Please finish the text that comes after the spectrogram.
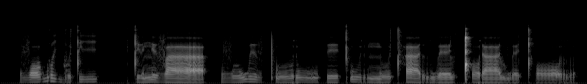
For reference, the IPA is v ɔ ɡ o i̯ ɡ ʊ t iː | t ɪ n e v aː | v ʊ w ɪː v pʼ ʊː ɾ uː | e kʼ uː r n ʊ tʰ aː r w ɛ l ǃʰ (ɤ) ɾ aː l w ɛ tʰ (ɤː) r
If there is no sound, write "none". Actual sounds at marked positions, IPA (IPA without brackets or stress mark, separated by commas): ɔ, ɔː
